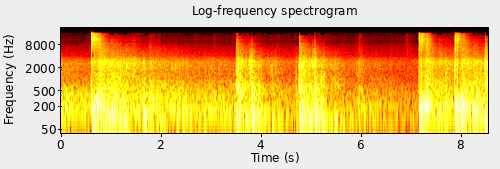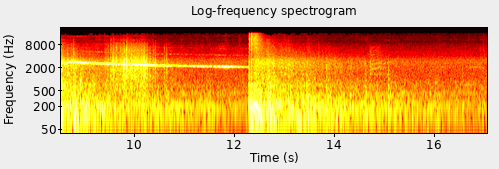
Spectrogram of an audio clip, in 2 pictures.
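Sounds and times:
firework bangs: 0:00.0 - 0:16.2
firework whistle falling in pitch: 0:08.5 - 0:12.6.

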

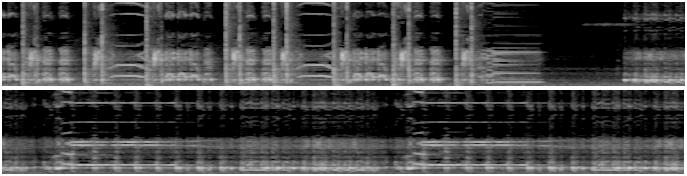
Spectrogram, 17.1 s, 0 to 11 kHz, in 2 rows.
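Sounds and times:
plastic hammer tapping: 0:00.2 - 0:06.1.

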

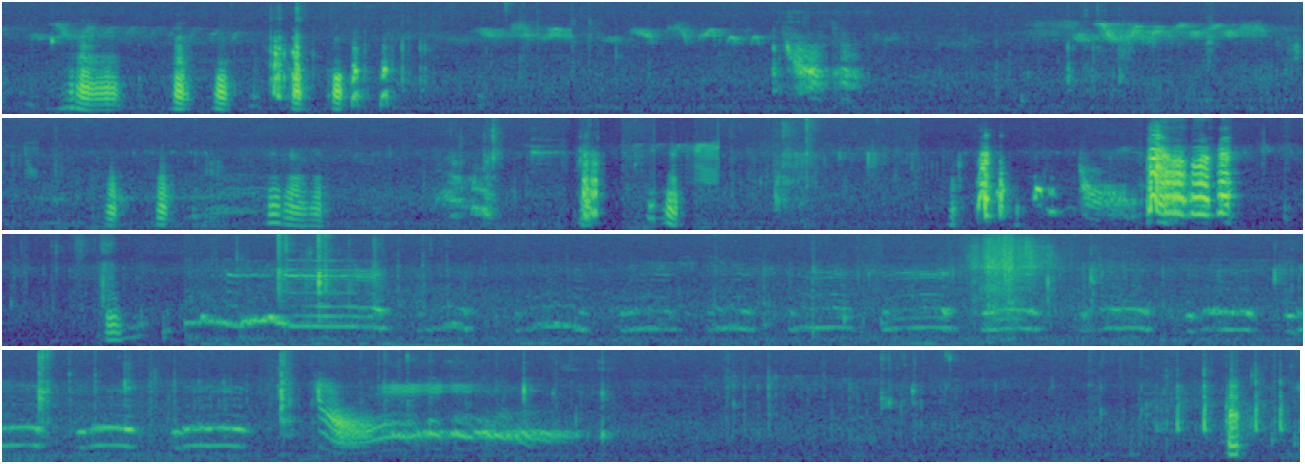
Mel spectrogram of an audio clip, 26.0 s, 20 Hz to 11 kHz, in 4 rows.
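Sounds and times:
hens clucking: 0:00.2 - 0:02.2, 0:06.8 - 0:10.1, 0:11.2 - 0:12.8, 0:13.5 - 0:22.6.

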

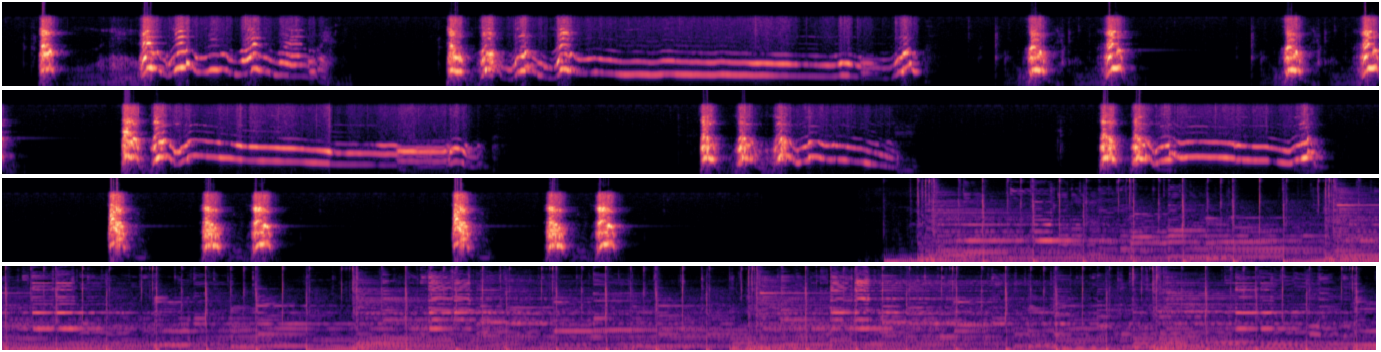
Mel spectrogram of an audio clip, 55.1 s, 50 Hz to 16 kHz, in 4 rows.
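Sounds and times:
dog barking: 0:00.4 - 0:03.3, 0:04.4 - 0:05.8, 0:08.9 - 0:09.3, 0:10.2 - 0:11.4, 0:12.8 - 0:14.0, 0:15.0 - 0:15.8, 0:20.8 - 0:22.1, 0:24.8 - 0:25.6, 0:26.6 - 0:27.1, 0:28.6 - 0:30.5, 0:32.0 - 0:33.9
dog howling: 0:01.3 - 0:03.4, 0:04.8 - 0:09.2, 0:15.2 - 0:18.6, 0:25.2 - 0:27.0.

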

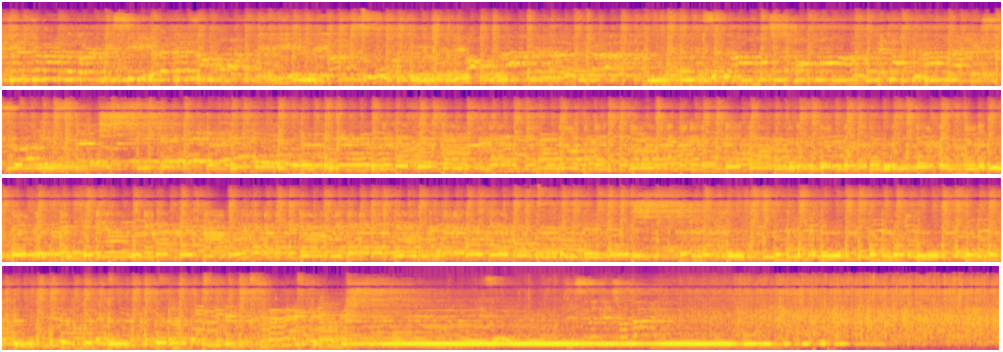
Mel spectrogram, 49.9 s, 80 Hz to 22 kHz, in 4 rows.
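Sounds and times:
drum kit: 0:00.0 - 0:49.9
electric guitar: 0:00.0 - 0:49.9.

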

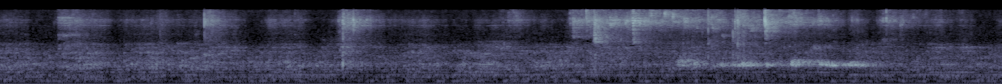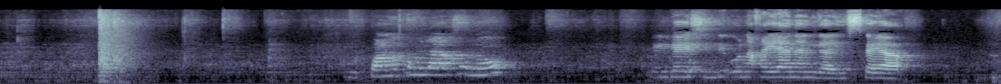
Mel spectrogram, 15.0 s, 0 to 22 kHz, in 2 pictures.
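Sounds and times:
faint running water: 0:04.3 - 0:06.7.

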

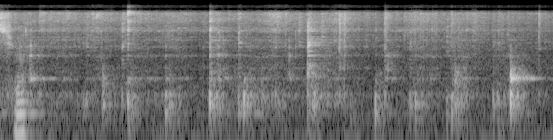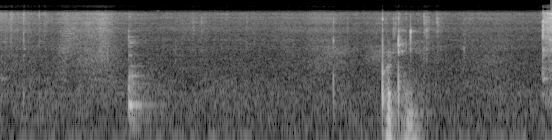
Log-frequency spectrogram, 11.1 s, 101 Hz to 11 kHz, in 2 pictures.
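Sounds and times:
pan ringing: 0:00.0 - 0:05.8
light sizzle of frying: 0:00.0 - 0:11.0.

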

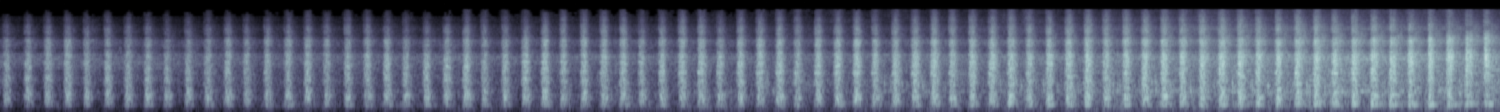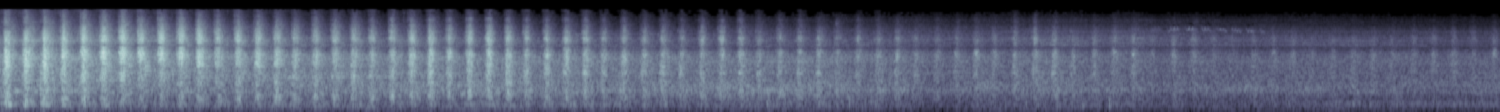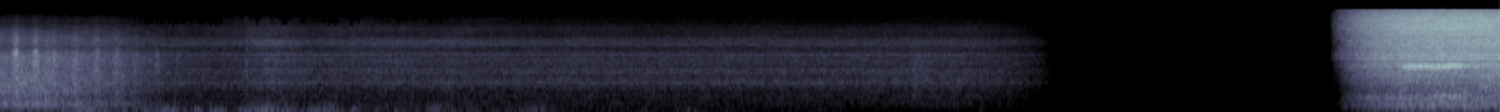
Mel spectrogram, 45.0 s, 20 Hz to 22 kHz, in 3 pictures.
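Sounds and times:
steam locomotive exhaust beats: 0:00.0 - 0:35.5, 0:43.5 - 0:45.0.

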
